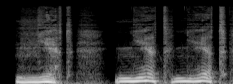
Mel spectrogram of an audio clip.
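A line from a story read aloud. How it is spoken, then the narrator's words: Anguished wail. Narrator (Russian): взвыл Леон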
